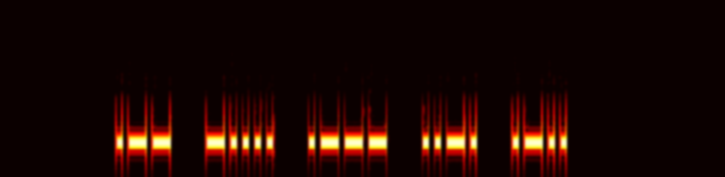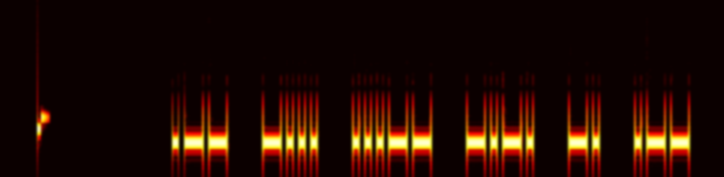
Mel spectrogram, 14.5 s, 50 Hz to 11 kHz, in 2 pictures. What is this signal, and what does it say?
Morse code, heard as a keyed tone, about 20 wpm, spaced as for 14 wpm, 700 Hz. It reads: W6JFL WB3CNW
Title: 231 Lesson 37g - Letter x - Call Signs 20wpm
